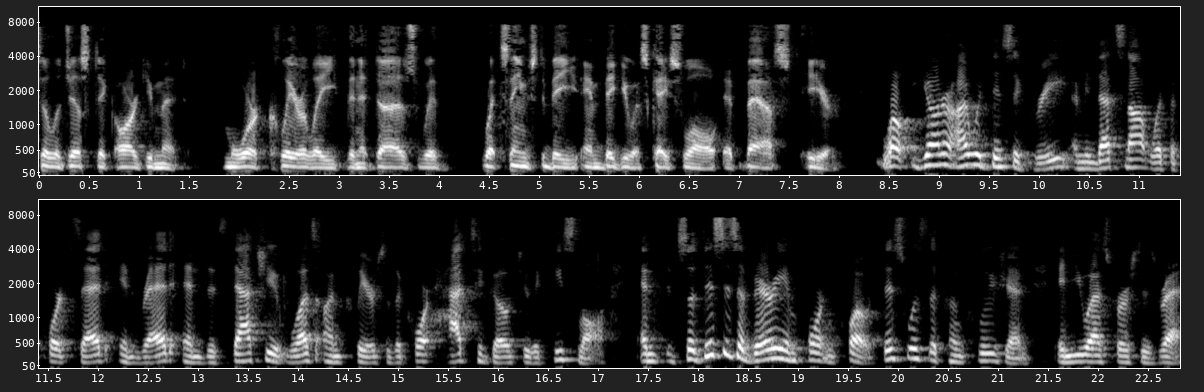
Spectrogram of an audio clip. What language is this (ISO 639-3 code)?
eng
